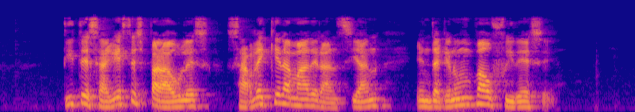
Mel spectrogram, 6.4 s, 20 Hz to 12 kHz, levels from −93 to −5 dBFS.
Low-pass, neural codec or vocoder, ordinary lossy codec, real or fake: 7.2 kHz; none; Opus, 64 kbps; real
